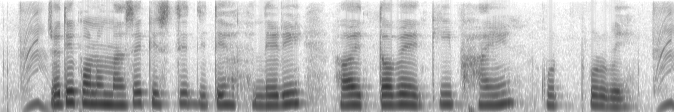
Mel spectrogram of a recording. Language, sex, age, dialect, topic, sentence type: Bengali, female, 25-30, Rajbangshi, banking, question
